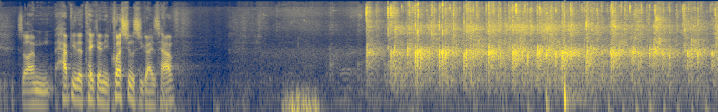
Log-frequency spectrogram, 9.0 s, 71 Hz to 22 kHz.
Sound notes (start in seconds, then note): 3.8 audience clapping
